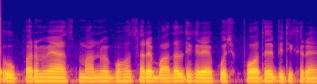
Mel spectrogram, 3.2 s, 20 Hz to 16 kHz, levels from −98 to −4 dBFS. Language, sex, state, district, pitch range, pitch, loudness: Hindi, male, Jharkhand, Garhwa, 115-120 Hz, 115 Hz, -16 LUFS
